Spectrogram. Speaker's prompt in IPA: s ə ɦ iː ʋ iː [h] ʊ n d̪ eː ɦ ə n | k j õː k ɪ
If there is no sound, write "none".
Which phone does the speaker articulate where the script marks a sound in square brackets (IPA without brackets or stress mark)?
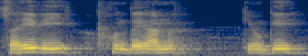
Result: h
